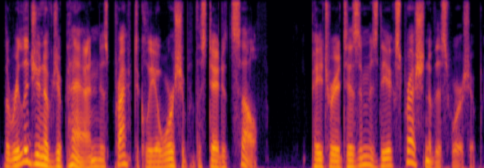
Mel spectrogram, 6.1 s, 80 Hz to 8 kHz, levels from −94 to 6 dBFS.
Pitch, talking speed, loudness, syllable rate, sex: 115 Hz, 190 wpm, -20 LUFS, 6.2 syllables/s, male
